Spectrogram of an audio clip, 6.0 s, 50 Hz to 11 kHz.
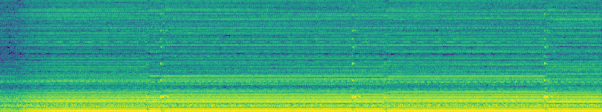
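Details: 1970s Blaupunkt Frankfurt car radio with retrofitted Bluetooth module: steady low electrical hum with faint tick about every two seconds, ground-loop and processor noise, before fitting a galvanically isolated DC-DC converter power supply.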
